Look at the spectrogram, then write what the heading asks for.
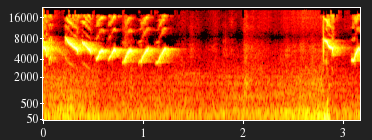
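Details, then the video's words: High-pitched white-eye 'nembak' song with canary-like 'wit wit' notes, for tutoring other birds: a fast series of short downslurred whistles for over a second, then a lull with low background hum, and two more sharp notes at the end. "pleci nembak wit wit kenari cocok buat masteran"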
